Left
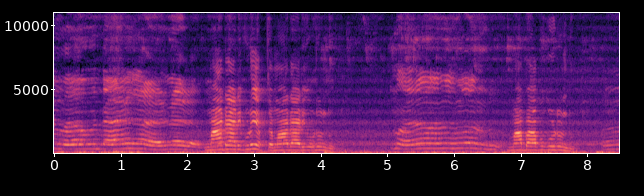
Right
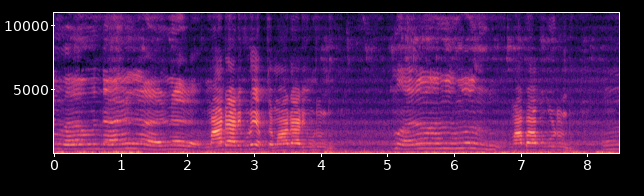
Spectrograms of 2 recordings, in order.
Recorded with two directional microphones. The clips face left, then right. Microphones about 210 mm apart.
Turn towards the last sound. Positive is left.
turn(degrees=50)  # may be behind; listen again after turning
